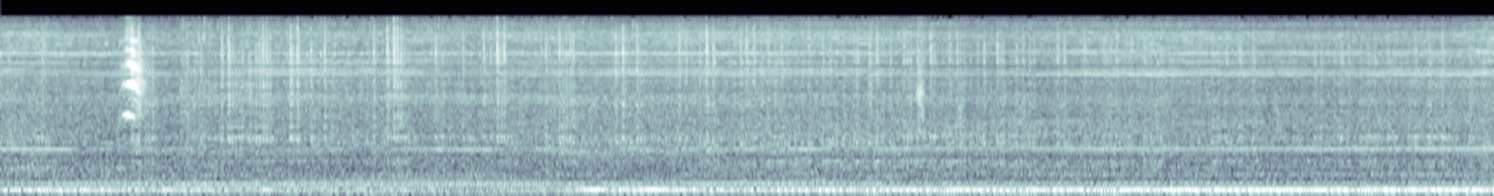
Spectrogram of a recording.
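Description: A classic Mini's A-series four-cylinder engine idling steadily, a little louder in the second half.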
